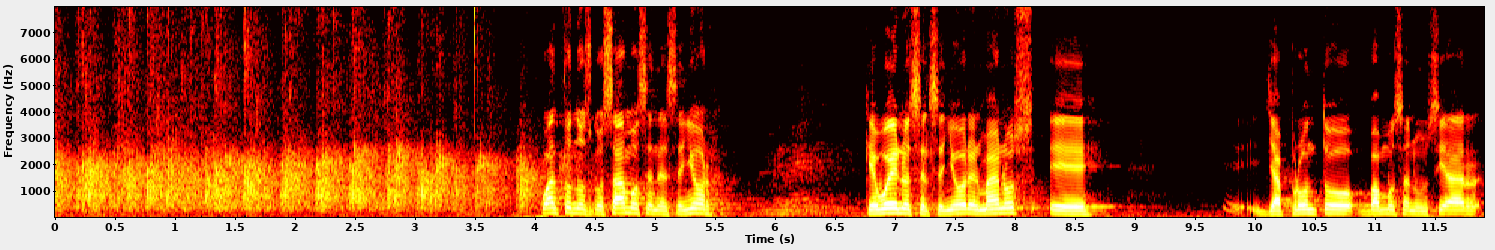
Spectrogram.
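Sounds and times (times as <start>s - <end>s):
audience applause: 0.0s - 4.1s
speech: 4.0s - 5.7s, 6.8s - 8.8s, 10.0s - 11.9s.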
